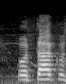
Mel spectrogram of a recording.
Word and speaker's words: otaku: E aí aqui no Brasil, como a palavra japonesa já misturou e acabou que otaku virou uma expressão aqui. – Mas é otaku ou otaku? – Me falaram que não, que não tem sílaba tônica nenhum, que pra mim é impossível.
